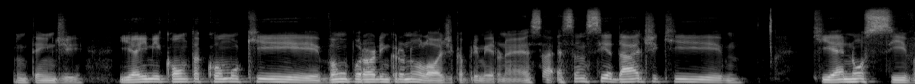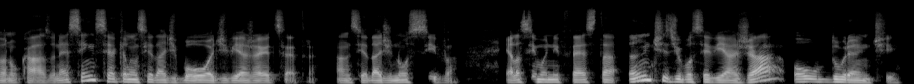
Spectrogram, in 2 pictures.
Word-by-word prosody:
Entendi. 85 -3 -3 0.3
E 110 0 +3
aí 115 +3 +5
me 130 -1 +4
conta 125 +1 +2
como 130 0 0
que 120 -9 +2
vamos 120 +6 +3
por 120 -1 +2
ordem 115 0 +4
cronológica 100 -8 +2
1º, 85 -3 -5
né, 80 +1 -6
essa 95 0 -3
essa 110 +6 -3
ansiedade 130 -1 +1
que 120 -6 -1 0.9
que 110 0 +2
é 115 +2 +5
nociva 120 -7 +2
no 85 - -5
caso 85 -1 -4
né, 100 +3 -2
sem 175 - -1
ser 190 -9 -3
aquela 120 -2 0
ansiedade 105 -4 -2
boa 95 +2 +2
de 90 0 -7
viajar 90 -1 0
etcétera, 90 0 -8 0.2
a 90 - -7
ansiedade 90 +1 -2
nociva. 95 -3 -4 0.5
Ela 100 +2 0
se 125 - -6
manifesta 110 -1 -1
antes 170 - +2
de 125 - +1
você 115 -1 -1
viajar 95 -4 +1 0.2
ou 125 +1 +1
durante? 105 -7 -1
110 Hz, 140 wpm, -24 LUFS, 90-125 Hz, 0.9 s, aí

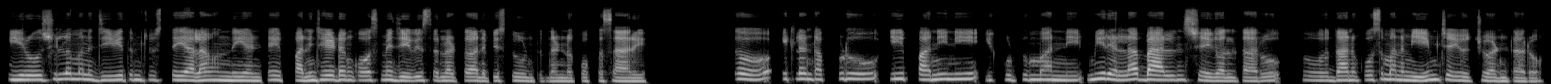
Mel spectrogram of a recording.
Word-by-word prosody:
ఈ - - +4
రోజుల్లో 215 +4 +1
మన 235 -2 0
జీవితం 205 +2 -1
చూస్తే 205 0 -6 0.2
ఎలా 185 +1 +4
ఉంది 185 -2 +3
అంటే 175 +4 -2 0.2
పని 185 0 +3
చేయడం 210 -1 +3
కోసమే 195 +2 -1
జీవిస్తున్నట్టు 180 -1 0
అనిపిస్తూ 170 +1 -4
ఉంటుందండి 150 0 -4
ఒక్కొక్కసారి. 155 0 +1 1.0
సో 255 - +2 0.4
ఇట్లాంటప్పుడు, 255 +1 -2 0.4
ఈ - - +2 0.2
పనిని, 245 +3 +2 0.2
ఈ 195 - -7
కుటుంబాన్ని 215 -1 -1 0.2
మీరు 260 -1 +4
ఎలా 225 +4 +3
బ్యాలెన్స్ 210 -1 +3
చేయగలుగుతారు? 165 -2 0 0.3
సో 200 - -12 0.3
దాని 195 0 +3
కోసం 215 +3 -1
మనం 200 -3 +1 0.2
ఏం 215 +3 +3
చేయొచ్చు 185 -4 -1
అంటరు? 150 -2 -3
195 Hz, 125 wpm, -23 LUFS, 170-215 Hz, 1.0 s, ఈ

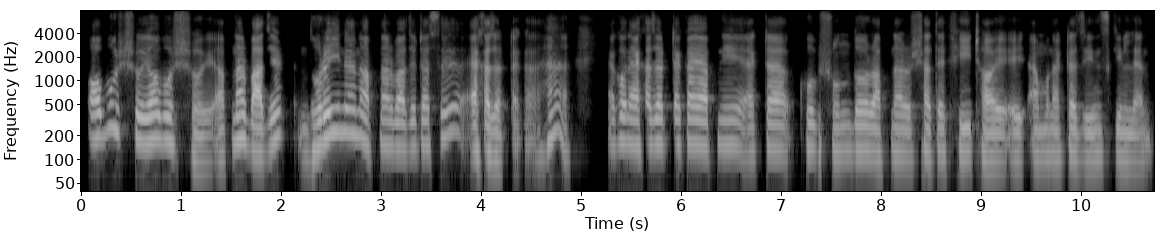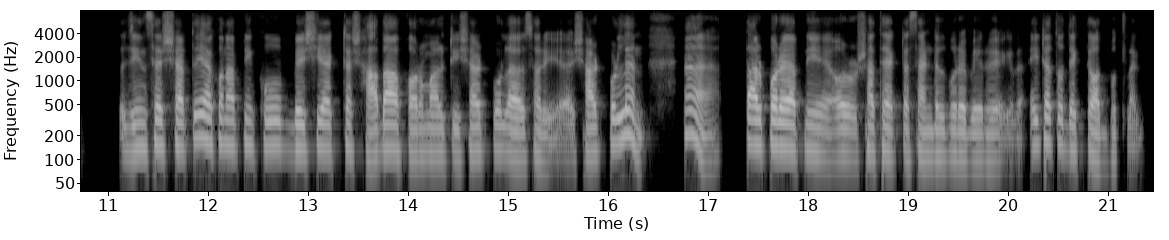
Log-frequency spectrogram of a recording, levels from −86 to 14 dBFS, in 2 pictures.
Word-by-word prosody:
অবশ্যই, 195 -5 0
অবশ্যই। 145 - -2
আপনার 175 +9 +1
বাজেট, 155 - +4 0.3
ধরেই 185 +10 +3
নেন 220 -1 0
আপনার 155 -1 -3
বাজেট 145 +1 0
আছে 155 +6 -5 0.3
১০০০ 125 -5 +1
টাকা। - - -8 0.2
হ্যাঁ? - - -3 0.5
এখন 175 +2 0
১০০০ 160 +1 0
টাকায় 160 0 +2
আপনি 155 +1 -8 0.2
একটা 125 +3 -1 0.3
খুব 145 -1 -3
সুন্দর 130 +1 -1
আপনার 120 0 -3 0.2
সাথে 125 -1 -2
ফিট 125 0 -3
হয় 110 0 +3
এই 115 - -1 0.2
এমন 120 +1 -5
একটা 120 +1 -2
জিন্স 115 +1 -4
কিনলেন। 110 -3 -4 0.6
জিন্সের 145 +2 0
সাথে 145 +3 +2
এখন 160 0 -2
আপনি 150 +1 -7
খুব 150 0 +2 0.2
বেশি 140 +1 +1
একটা 140 +2 -5
সাদা 120 +4 +5 0.2
ফরমাল 125 0 +1
T-Shirt 130 +1 -1
পোলা, 135 -3 +3 0.2
সরি 115 -4 -2
অ্যা - - -2
শার্ট 125 +1 +2
পরলেন। 185 +5 +3 0.5
হ্যাঁ? 210 - +2 0.4
তারপরে 155 -1 +7
আপনি 135 +1 -5 0.3
ওর 125 - +4 0.2
সাথে 130 0 0
একটা 120 +2 -5
স্যান্ডেল 120 -1 -1
পরে 120 -1 +2
বের 110 0 0
হয়ে 110 - -2
গেলেন। - - -12
এইটা 155 +2 +1
তো - - +1
দেখতে 130 0 -4
অদ্ভুত 105 -1 -11
লাগ - - -8
135 Hz, 165 wpm, -24 LUFS, 120-155 Hz, 0.6 s, তারপরে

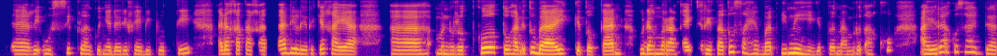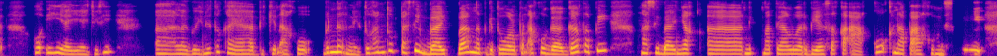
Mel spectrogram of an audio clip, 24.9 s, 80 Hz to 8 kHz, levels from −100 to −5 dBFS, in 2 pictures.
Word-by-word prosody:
dari 195 0 -2
Usik, 235 +3 -5
lagunya 195 -1 -4
dari 180 +1 -2
Feby 190 -1 -6
Putri. 205 +7 -5 0.3
Ada 205 +2 +2
kata-kata 200 +2 -2
di 240 - +1
liriknya 210 +2 -2
kayak, 190 -5 +2 0.4
eee, 195 -1 +2 0.2
"Menurutku 200 +7 +4
Tuhan 210 -6 +2
itu 270 -3 +4
baik," 205 +1 +7
gitu 175 -2 0
kan. 185 +3 +5 0.2
Udah 215 -1 +3
merangkai 195 -2 0
cerita 205 -1 -1
tuh 295 - +4
sehebat 215 -8 -3
ini 230 -5 +5
gitu. 180 0 -4
Nah 180 - -6
menurut 190 +2 -6
aku, 385 - -9 0.3
akhirnya 210 +8 +3
aku 305 - -3
sadar, 245 -9 -2 0.4
“Oh 265 0 0
iya 255 -7 +1
ya,” 185 -3 -5
jadi, 285 +9 -6 0.5
eee, 210 -2 -5
lagu 205 0 -4
ini 225 +4 -3
tuh 295 +3 -6
kayak 200 -5 -3
bikin 205 +3 -8
aku 205 +1 -5
bener 290 0 +7
nih, 180 -4 -6
Tuhan 270 +3 0
tuh 355 -2 -2
pasti 275 +4 +4
baik 205 -2 +2
banget 250 +1 +5
gitu. 210 +1 0
Walaupun 200 -1 -1
aku - - -3
gagal, 195 - +3
tapi 360 +4 0 0.4
masih 245 0 +1
banyak, 215 +1 0 0.2
eee, 205 -1 -2
nikmat 220 -1 -5
yang 200 - -2
luar 200 0 0
biasa 195 0 -1
ke - - -5
aku. 295 +2 -5
Kenapa 225 -7 -1
aku 215 +1 -11
mesti 405 - -2
210 Hz, 160 wpm, -23 LUFS, 195-245 Hz, 0.5 s, baik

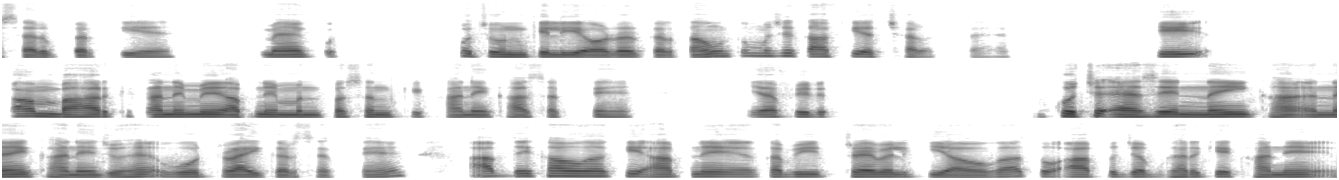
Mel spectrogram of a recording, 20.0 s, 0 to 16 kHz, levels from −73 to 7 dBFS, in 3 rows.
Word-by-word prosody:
सर्व 115 -1 -2
करती 110 +1 -4
है, 110 0 -4 0.5
मैं 125 +1 +2 0.8
कुछ - - -4
उनके 130 0 +2
लिए 125 0 +2
ऑर्डर 115 +1 +2
करता 115 +1 -3
हूँ, 150 +4 +1
तो 175 +3 -13
मुझे 175 0 -4
काफ़ी 145 +1 -1
अच्छा 130 -3 -4
लगता 115 -1 -16
है 110 +1 -24 0.7
कि 145 +1 +3 0.7
हम 155 -2 +4
बाहर 135 +1 +5
के 145 +1 -19
खाने 130 0 +4
में 135 0 +5
अपने 130 +2 +2
मनपसंद 125 +1 0
के 120 - -8
खाने 115 0 -2
खा 115 0 -2
सकते 115 +2 -7
हैं। 115 -1 -5 0.6
या 130 +1 +2
फ़िर 130 +1 -3 1.2
कुछ 150 +1 +5
ऐसे 135 -1 +6
नई 130 +1 +5
खा 120 -1 +2
नए 130 +3 +4
खाने 120 -2 +1
जो 115 0 -2
हैं, 135 +3 0
वो 130 0 -1
ट्राय 120 -2 +1
कर 110 0 -4
सकते 110 +2 -11
हैं। 150 +8 -4 0.3
आप 155 +1 +1
देखा 160 +1 -2
होगा 160 -1 +4
कि 155 0 -3
आपने 140 +2 0 0.3
कभी 135 0 -1
ट्रैवल 130 -1 +3
किया 125 -2 -2
होगा, 110 +7 -1
तो 150 0 -6
आप 135 +1 -1
जब 125 -2 -3
घर 125 +1 -2
के 140 +3 -2
खाने 125 -1 0
130 Hz, 175 wpm, -23 LUFS, 120-140 Hz, 1.2 s, ऐसे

